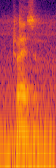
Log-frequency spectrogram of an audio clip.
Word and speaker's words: treason: Say treason with weed vowel. Some of the students pronounced TREASON after TREASURE. So after treasure, they pronounced treason. But that's not right. Say treason.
